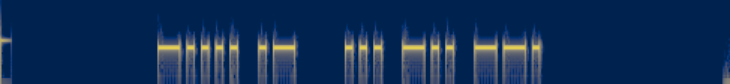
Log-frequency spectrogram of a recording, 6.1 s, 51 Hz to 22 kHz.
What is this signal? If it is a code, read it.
Morse code, heard as a keyed tone, about 21 wpm, 700 Hz. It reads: 6A SDG
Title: Field Day Exchanges Encore - 20wpm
